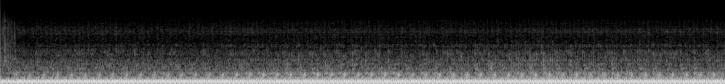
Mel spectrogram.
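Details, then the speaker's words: Cold start of a hoopty van with 100% straight-piped exhaust made from EMC electrical conduit, before the muffler install: a loud, deep, steady burble with a lumpy pulse and no muffling at all. "let's get a cold start on this hoop D to see what it sounds like just for reference so this is 100 straight piped we used um EMC electrical conduit from a large industrial solar installation um"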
